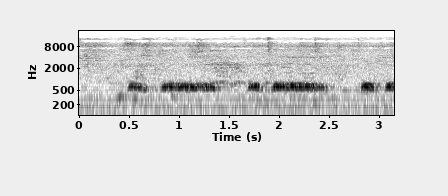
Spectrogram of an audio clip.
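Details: Spotted dove raised by hand from a chick, kept caged and cooing in contests: repeated low mellow phrases, a brief coo then a longer tremulous coo, three phrases in close succession with soft background noise.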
